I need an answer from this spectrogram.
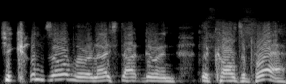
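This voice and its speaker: With a British accent, a man talks at a moderate pace in a high pitch, with an animated tone and lively intonation. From northern England. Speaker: leadership speaker. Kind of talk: podcast interview.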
